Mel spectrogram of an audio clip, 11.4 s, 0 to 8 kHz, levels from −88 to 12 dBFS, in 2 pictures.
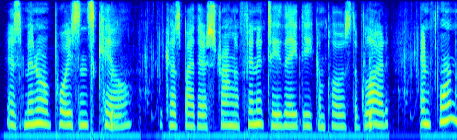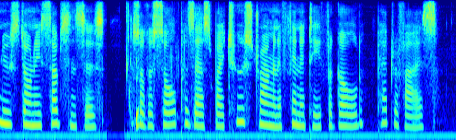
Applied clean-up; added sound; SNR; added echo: none; Water / Splash, splatter; 16 dB; none.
